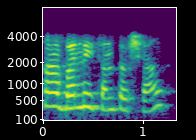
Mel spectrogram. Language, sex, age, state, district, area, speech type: Kannada, female, 18-30, Karnataka, Chitradurga, rural, conversation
